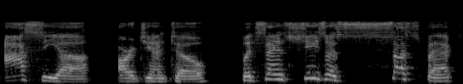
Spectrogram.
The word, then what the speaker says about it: Asia Argento: And by the way, there's a Mothers of Darkness trilogy which stars Asia Argento, and she pronounces her name Asia Argento, but since she's a suspect in the murder of Anthony Bourdain, I'm going to call her Asia Argento.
